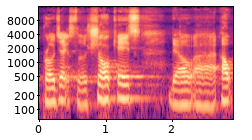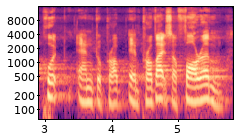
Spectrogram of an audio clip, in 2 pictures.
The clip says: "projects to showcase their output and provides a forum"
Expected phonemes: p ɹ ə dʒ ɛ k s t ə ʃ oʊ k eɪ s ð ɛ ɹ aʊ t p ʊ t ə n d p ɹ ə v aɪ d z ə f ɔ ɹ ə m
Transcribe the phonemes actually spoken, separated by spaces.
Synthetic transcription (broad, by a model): p ɹ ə dʒ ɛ k s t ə ʃ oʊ k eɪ s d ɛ l aʊ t p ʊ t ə n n p ɹ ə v aɪ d s ə f ɔ ɹ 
